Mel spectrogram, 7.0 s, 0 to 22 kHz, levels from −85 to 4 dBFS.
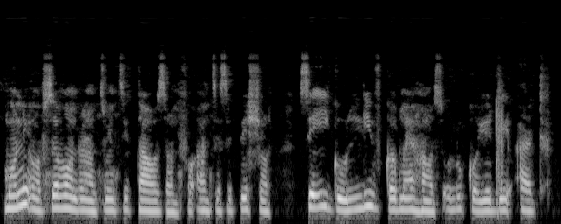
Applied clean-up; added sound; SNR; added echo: none; none; none; none.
